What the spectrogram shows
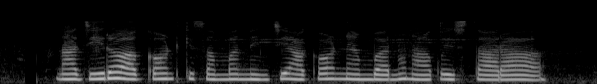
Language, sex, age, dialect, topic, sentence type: Telugu, male, 36-40, Southern, banking, question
